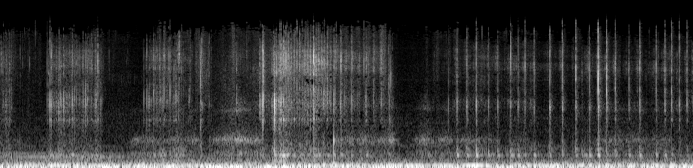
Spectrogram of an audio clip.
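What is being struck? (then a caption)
Acrylic rhinestone sticker strips. Rows of small plastic acrylic rhinestone sticker strips are tapped and scratched with fingertips and nails, giving a dense run of sharp, bright clicks over a steady low rumble. Scratchy, crinkly passages alternate with clusters of quick taps that grow faster and more distinct toward the end.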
